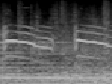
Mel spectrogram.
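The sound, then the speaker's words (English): Two shrill, drawn-out red-shouldered hawk calls, each sliding slightly downward in pitch, ring out loudly one after the other over a steady low rumble, with no talking. “Yes, it's the red-shouldered hawk, a beautiful butio, a genus of raptors characterized by robust bodies and broad wings.”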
